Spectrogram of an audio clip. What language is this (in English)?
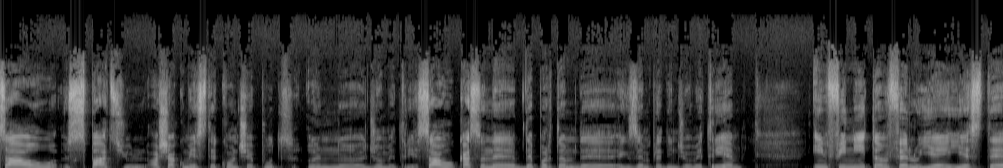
Romanian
